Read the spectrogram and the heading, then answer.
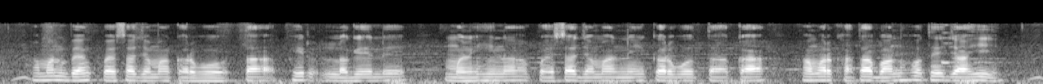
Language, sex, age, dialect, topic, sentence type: Chhattisgarhi, male, 25-30, Eastern, banking, question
